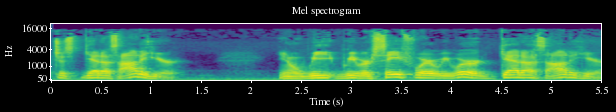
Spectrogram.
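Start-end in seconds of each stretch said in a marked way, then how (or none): none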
